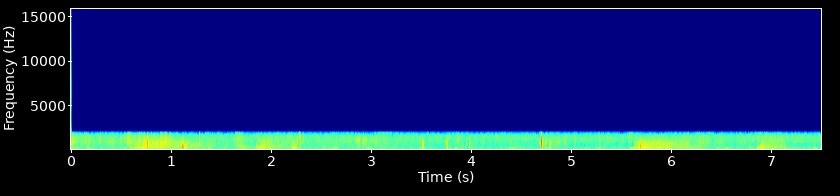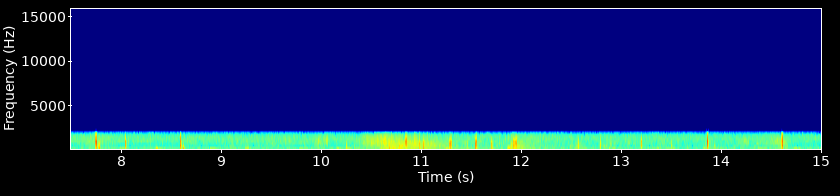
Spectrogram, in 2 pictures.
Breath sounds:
0.53-1.39 s: inhalation
5.67-6.53 s: inhalation
10.62-11.48 s: inhalation

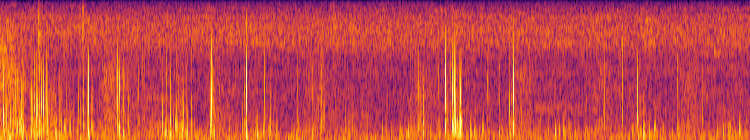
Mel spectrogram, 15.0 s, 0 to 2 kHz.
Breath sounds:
5.85-6.66 s: inhalation
11.71-12.53 s: inhalation
13.48-14.30 s: inhalation

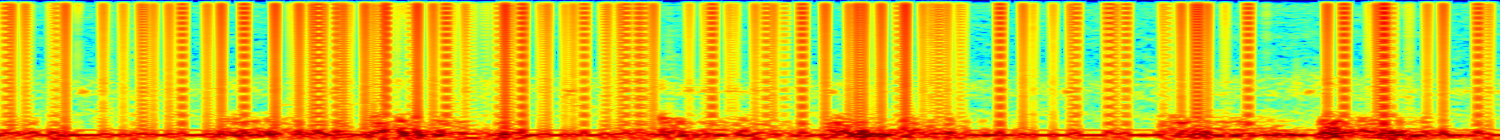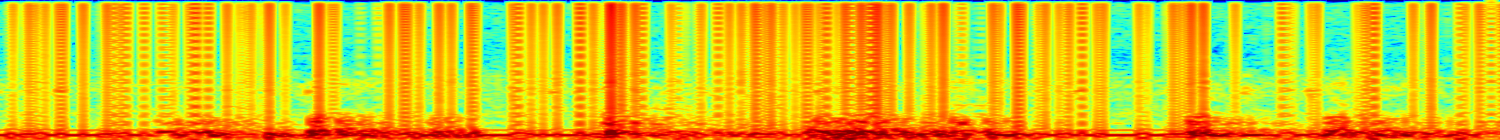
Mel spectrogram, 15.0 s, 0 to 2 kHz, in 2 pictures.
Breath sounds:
3.30-3.80 s: inhalation
3.30-3.80 s: crackles
4.12-4.62 s: exhalation
4.12-4.62 s: crackles
5.82-6.57 s: inhalation
5.82-6.57 s: crackles
6.58-7.33 s: exhalation
6.58-7.33 s: crackles
8.38-9.06 s: inhalation
8.38-9.06 s: crackles
9.09-9.78 s: exhalation
9.09-9.78 s: crackles
11.60-12.15 s: inhalation
11.60-12.15 s: crackles
12.15-12.70 s: exhalation
12.15-12.70 s: crackles

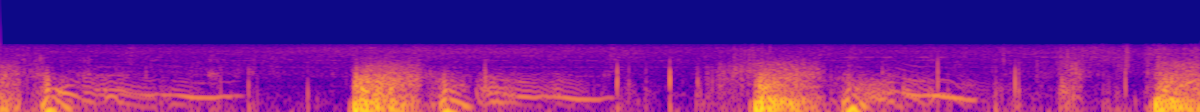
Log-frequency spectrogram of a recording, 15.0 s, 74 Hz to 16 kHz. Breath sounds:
0.40-3.08 s: wheeze
4.31-5.28 s: inhalation
4.31-5.28 s: rhonchi
5.45-8.12 s: wheeze
9.39-10.36 s: inhalation
9.39-10.36 s: rhonchi
10.53-12.33 s: wheeze

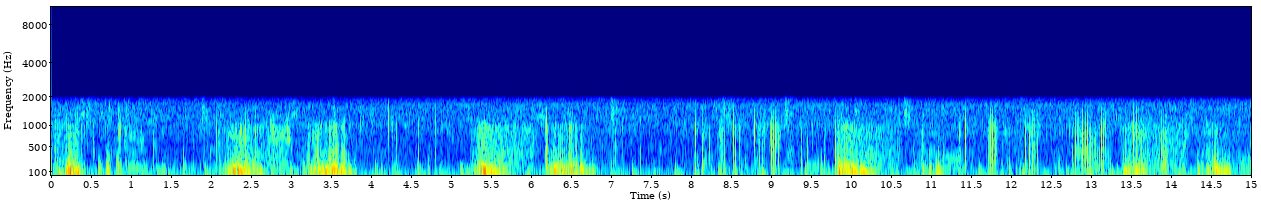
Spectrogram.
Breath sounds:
0.00-0.65 s: exhalation
0.00-0.65 s: crackles
1.99-2.83 s: inhalation
1.99-2.83 s: crackles
3.02-3.85 s: exhalation
3.02-3.85 s: crackles
5.16-6.00 s: inhalation
5.16-6.00 s: crackles
6.09-6.93 s: exhalation
6.09-6.93 s: crackles
9.77-10.66 s: inhalation
9.77-10.66 s: crackles
10.74-11.46 s: exhalation
10.74-11.46 s: crackles

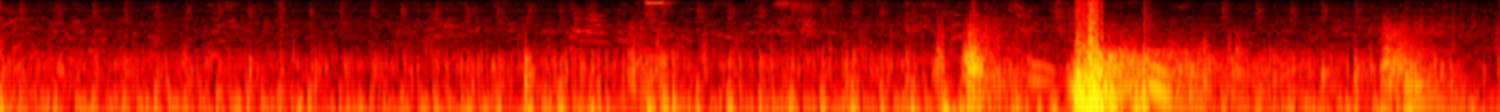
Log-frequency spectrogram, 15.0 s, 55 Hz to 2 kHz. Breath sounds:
9.27-10.56 s: inhalation
10.26-10.61 s: wheeze
10.68-12.21 s: exhalation
10.68-12.21 s: crackles

